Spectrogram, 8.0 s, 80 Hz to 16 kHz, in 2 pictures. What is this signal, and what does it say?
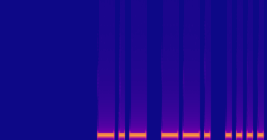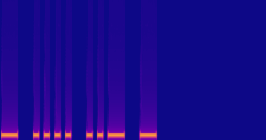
Morse code, heard as a keyed tone, about 15 wpm, 700 Hz. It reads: KG4HUT
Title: USA Call Signs - 6 Characters - Repeated 3x - 15wpm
